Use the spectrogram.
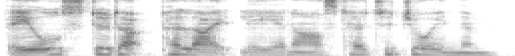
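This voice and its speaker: Low-voiced woman reading a children's story. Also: fairly even intonation, fairly quick, gravelly. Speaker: amateur storybook reader. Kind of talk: scripted narration of a children's story, read aloud.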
